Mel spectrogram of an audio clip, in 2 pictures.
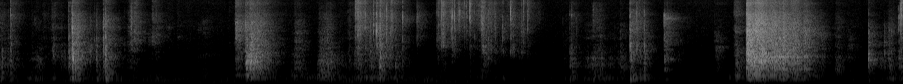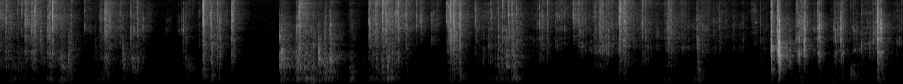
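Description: Packaging being handled and moved around: crinkling and rustling in irregular bursts, with a longer, louder rustle a little before halfway through.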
